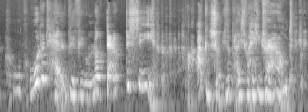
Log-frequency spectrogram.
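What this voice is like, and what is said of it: Smug character voice. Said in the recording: “You do the impression. ... You can do that voice. ... kind of like not mischievous, but smug”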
